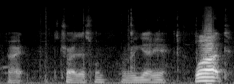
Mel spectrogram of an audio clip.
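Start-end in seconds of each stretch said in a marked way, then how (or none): 1.9-2.3 loud, high startled question. Real, not acted. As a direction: blurt it out in shock. Startled by something in the game.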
